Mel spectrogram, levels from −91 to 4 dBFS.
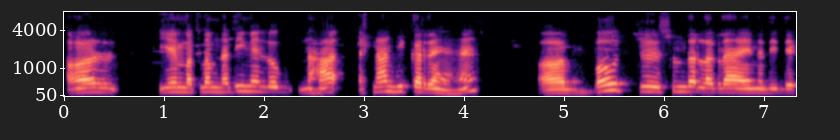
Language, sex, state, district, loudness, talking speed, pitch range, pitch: Hindi, male, Bihar, Saran, -17 LUFS, 180 wpm, 150-180 Hz, 165 Hz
